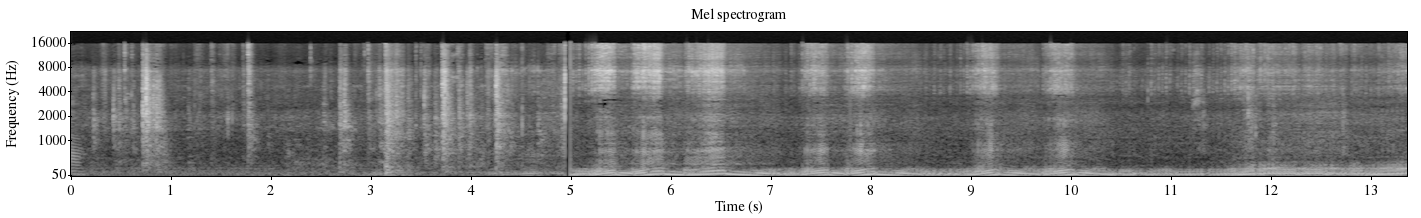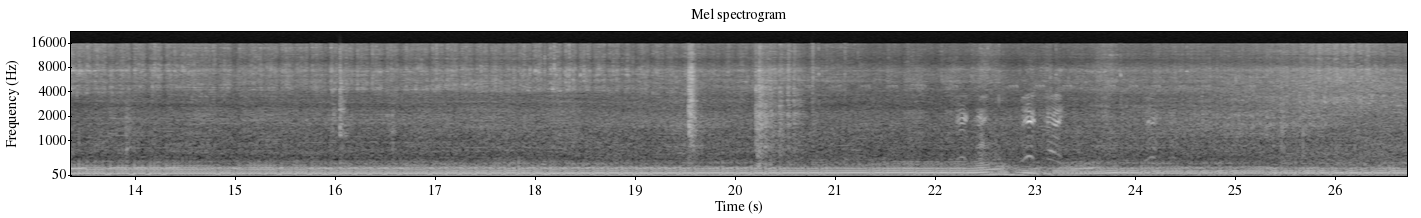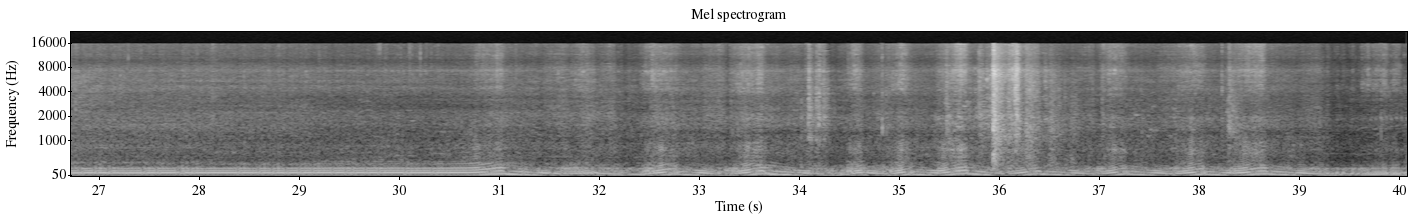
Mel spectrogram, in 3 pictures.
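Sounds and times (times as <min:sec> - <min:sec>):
clicks and knocks: 0:00.2 - 0:05.0
race car engine revving and idling: 0:03.6 - 0:40.0.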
